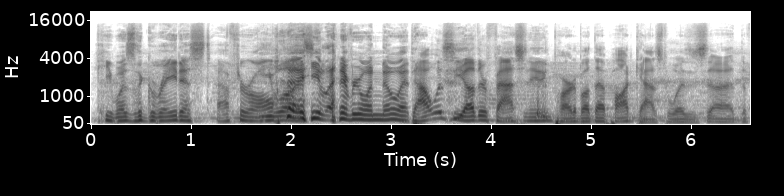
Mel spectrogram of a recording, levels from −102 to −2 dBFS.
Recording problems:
voice in the background; faint; throughout; 25 dB below the speech

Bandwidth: 14.5 kHz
